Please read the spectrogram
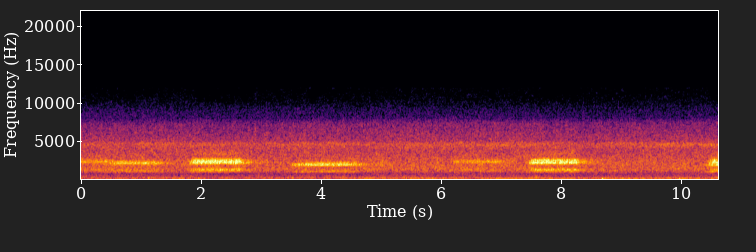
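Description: Frogs calling at night: about five high-pitched calls in ten seconds, each lasting under a second, the two loudest about two seconds in and near the three-quarter mark, over a faint steady background chorus.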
